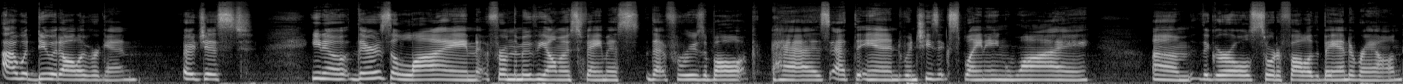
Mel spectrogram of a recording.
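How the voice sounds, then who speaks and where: A woman with an American accent, a fairly slow pace, monotone, flat intonation and very even loudness. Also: fairly high pitch for a woman. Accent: Southern US, getting thicker. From Louisiana. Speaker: podcast co-host. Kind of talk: casual chat.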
